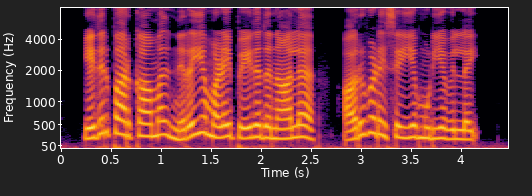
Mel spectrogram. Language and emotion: Tamil, sad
